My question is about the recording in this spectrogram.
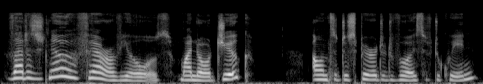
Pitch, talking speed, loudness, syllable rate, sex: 230 Hz, 200 wpm, -19 LUFS, 5.4 syllables/s, female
